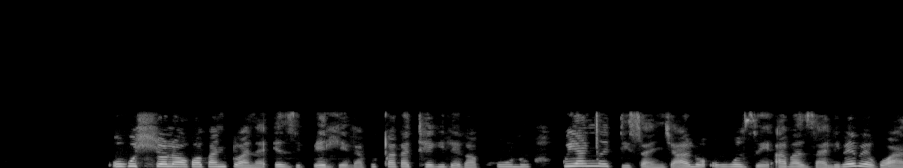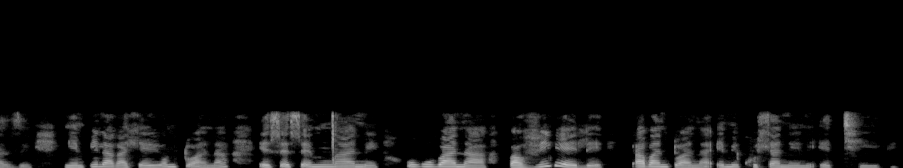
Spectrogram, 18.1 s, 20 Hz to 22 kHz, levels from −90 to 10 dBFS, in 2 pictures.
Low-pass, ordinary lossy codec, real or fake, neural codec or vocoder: 7.2 kHz; MP3, 96 kbps; real; none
